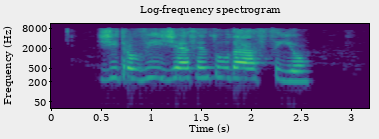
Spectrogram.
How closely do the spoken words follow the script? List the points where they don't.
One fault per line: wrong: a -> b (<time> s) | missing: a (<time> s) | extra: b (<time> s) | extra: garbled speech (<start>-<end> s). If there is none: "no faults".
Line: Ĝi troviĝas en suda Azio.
no faults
